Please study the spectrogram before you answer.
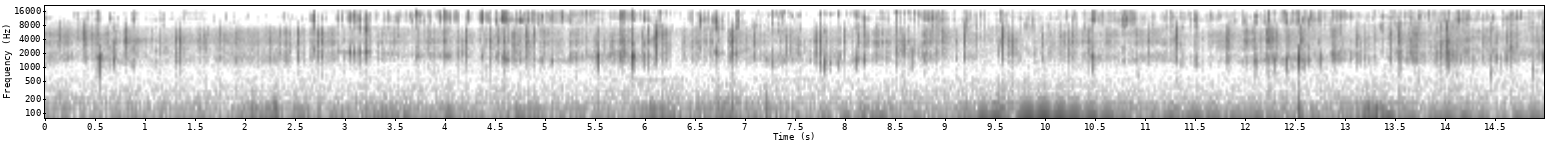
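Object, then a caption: Textured plastic spherical lamp. Long acrylic nails scratch a hollow, hand-sized spherical moon lamp with a textured plastic shell, lit and changing colour, held beside the microphone. The result is a dense, irregular stream of dry scratching and crackling ticks over a low rumble, with bright clicks scattered throughout. The scratching swells loudest around the ten-second mark before settling back.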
